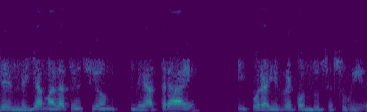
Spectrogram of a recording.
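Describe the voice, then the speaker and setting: Her voice fairly low in pitch, the woman talks with ordinary ups and downs in tone. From Canary Islands. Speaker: religious sister and catechist. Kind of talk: interview. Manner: hesitant, many fillers.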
